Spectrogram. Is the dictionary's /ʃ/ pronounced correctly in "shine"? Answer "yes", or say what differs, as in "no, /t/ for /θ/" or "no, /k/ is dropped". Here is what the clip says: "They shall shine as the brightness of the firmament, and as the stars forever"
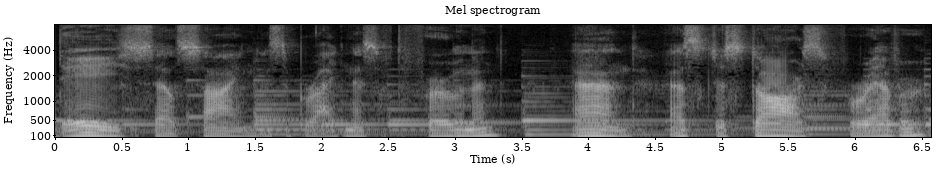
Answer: no, /s/ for /ʃ/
